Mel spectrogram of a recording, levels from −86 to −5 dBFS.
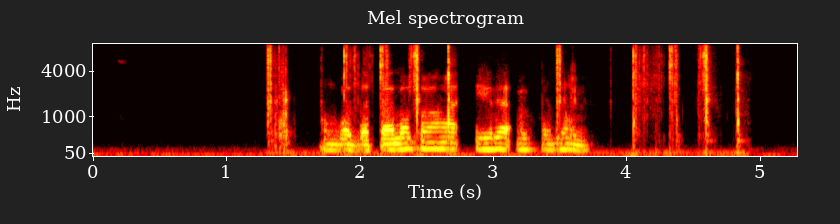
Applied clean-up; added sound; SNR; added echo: neural diffusion model UNIVERSE++.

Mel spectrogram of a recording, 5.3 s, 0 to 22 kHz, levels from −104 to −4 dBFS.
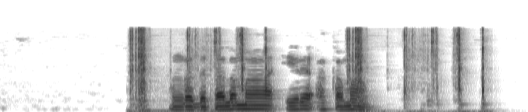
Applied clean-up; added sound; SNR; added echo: classical method log-MMSE.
